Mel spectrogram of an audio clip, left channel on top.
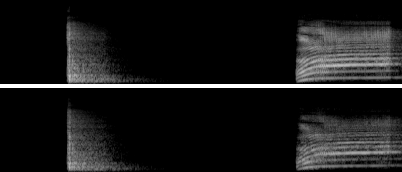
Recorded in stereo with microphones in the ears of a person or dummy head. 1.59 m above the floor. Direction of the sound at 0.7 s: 10° left (ahead or behind).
